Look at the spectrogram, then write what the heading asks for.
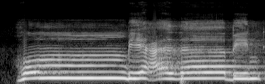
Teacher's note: میم ساکن کے بعد اگر با آ جائے تو اس کو ہم نے پورے اخفا کے ساتھ پڑھنا ہوگا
